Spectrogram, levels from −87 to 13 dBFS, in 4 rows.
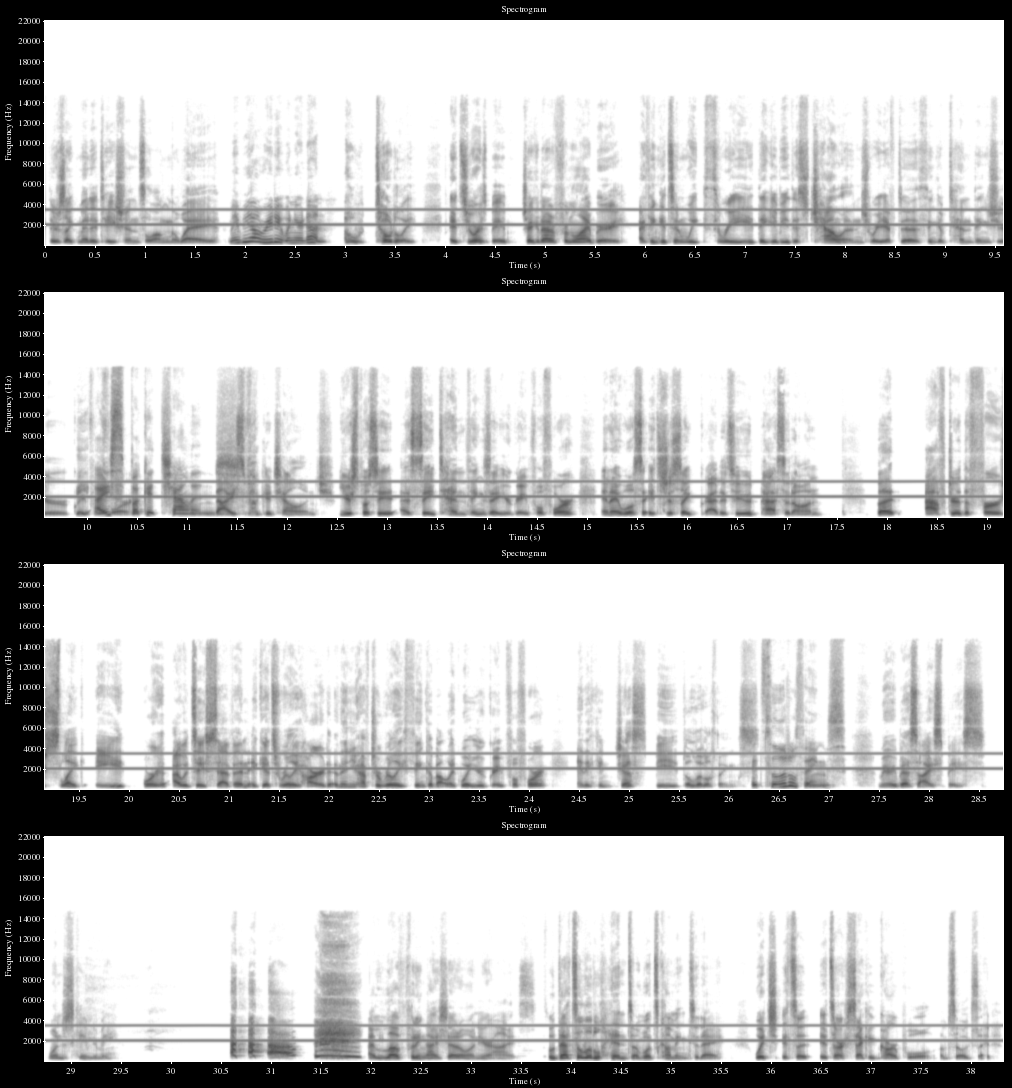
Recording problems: thin; somewhat; fading below 300 Hz
high-pitched whine; loud; throughout; 2 kHz, 6 dB below the speech

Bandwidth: 14.5 kHz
